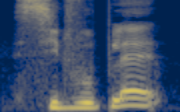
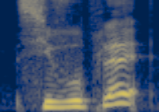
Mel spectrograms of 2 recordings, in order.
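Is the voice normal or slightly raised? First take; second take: normal; raised. First: It is said at a normal level. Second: It is said with the voice slightly raised.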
